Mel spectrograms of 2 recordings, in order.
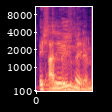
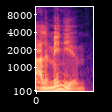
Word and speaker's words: aluminum: Their word doesn't have an I in it. It's aluminum. It's not aluminium.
